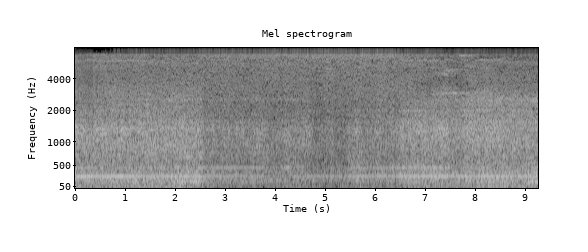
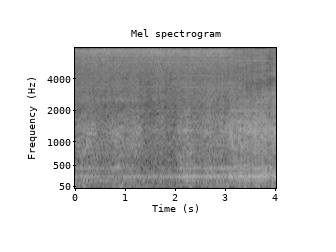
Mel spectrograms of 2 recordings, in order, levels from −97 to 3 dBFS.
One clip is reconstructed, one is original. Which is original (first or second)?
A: first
